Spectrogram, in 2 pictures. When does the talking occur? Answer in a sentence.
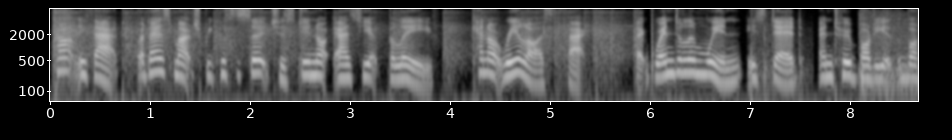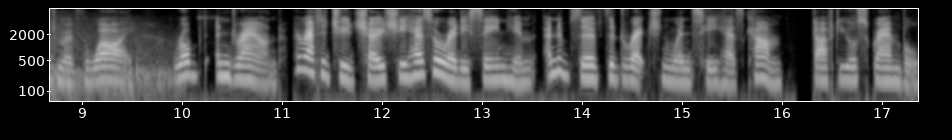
The talking can be heard from 0.1 to 17.3 s.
